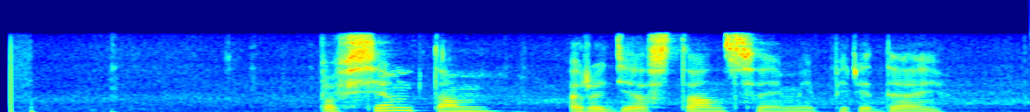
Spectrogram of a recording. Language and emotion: Russian, neutral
